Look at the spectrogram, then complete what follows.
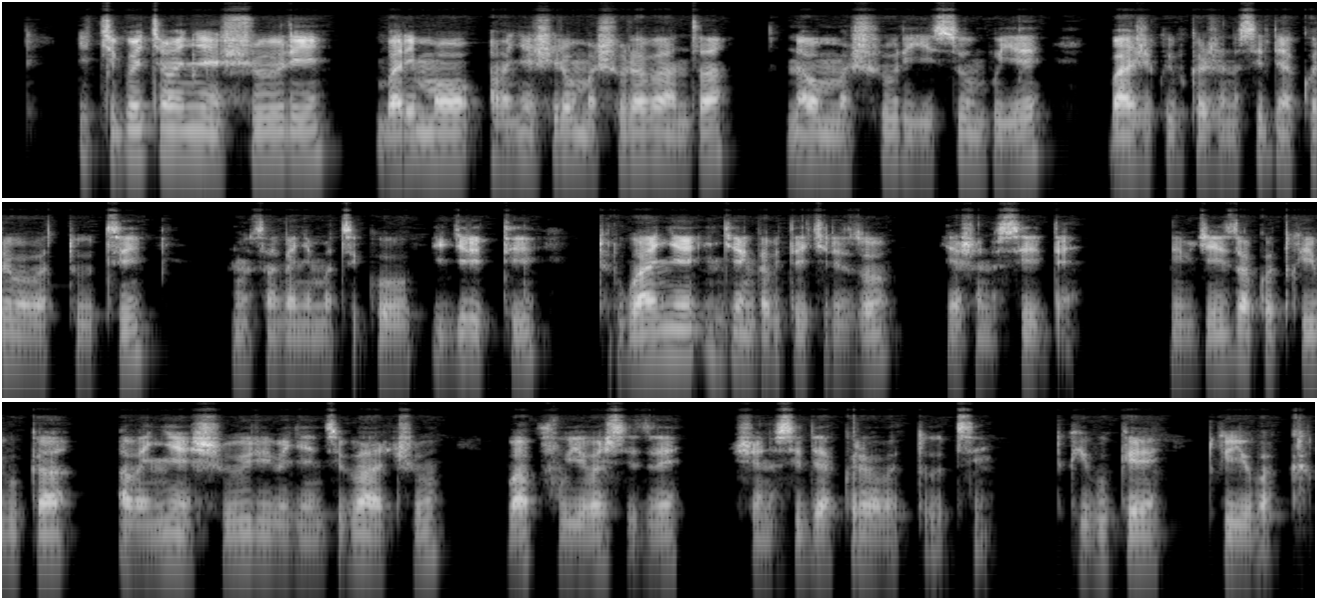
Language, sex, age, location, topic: Kinyarwanda, male, 25-35, Nyagatare, education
